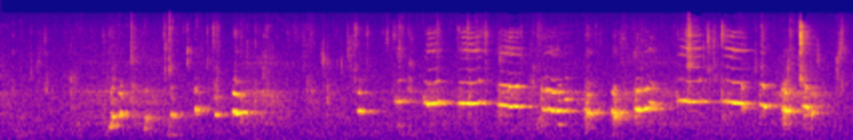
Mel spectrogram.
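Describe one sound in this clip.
A puppy whimpers and squeals in high, wavering cries.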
